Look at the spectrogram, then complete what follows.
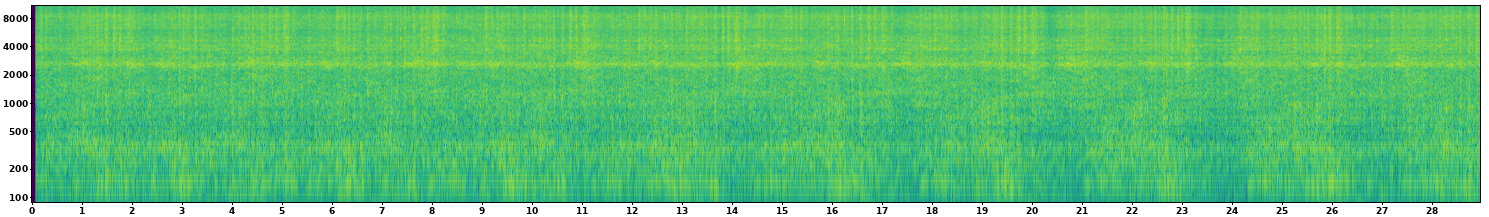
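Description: Micro Scalextric HO slot cars running on plastic track: small electric motors whining steadily, with a rattle of the cars in the slots.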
